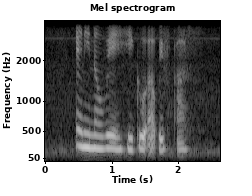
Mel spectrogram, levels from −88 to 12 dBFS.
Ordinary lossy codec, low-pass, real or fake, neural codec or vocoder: none; 3.6 kHz; real; none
